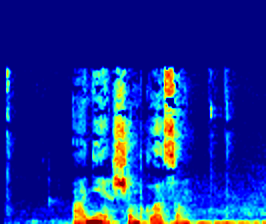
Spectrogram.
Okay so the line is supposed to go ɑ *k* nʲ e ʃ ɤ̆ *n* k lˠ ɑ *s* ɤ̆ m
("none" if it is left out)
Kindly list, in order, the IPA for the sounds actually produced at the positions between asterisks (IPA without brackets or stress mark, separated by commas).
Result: none, m, s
